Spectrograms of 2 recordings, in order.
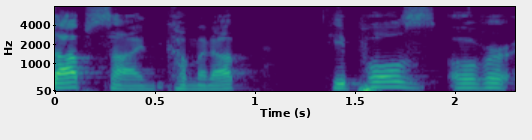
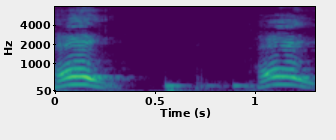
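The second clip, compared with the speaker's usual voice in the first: mock calling out in a raised, high voice; 10 semitones higher, 4 dB louder than usual. Retelling calling after a bus driver who got out: retelling a raised voice. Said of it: "I start to raise my voice so he can hear me".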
